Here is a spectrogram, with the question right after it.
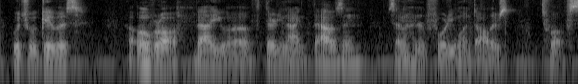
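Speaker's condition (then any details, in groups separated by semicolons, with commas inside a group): No condition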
